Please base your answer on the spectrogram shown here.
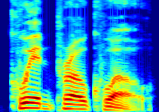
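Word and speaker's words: quid pro quo: right here quidd proquo it is three words each word is only one syllable and if you're saying it together the stress is kind of on that first word and that last word quidd proquo what this means is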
